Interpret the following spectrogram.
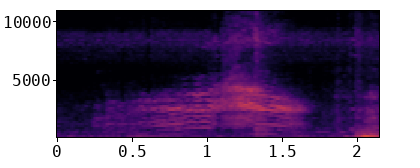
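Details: Sweetie, a female Siamese cat, gives one drawn-out, high-pitched meow while her claws are cut; it rises, then falls and fades over about a second, and a low thump follows at the end.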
